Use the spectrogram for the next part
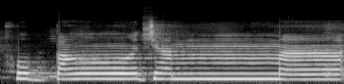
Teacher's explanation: میم کے اوپر تشدید ہے، جب بھی میم پر تشدید آ جائے اس میں غنہ ہوتا ہے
